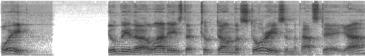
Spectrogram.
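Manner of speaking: put-on slight Irish accent. Voicing the main man turning to greet the listeners, Bartholomew, slight Irish voice. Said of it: "more of a slight Irish voice".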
